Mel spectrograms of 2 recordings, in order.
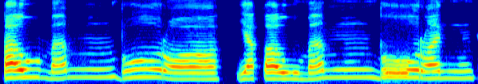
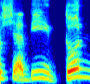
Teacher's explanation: نون ساکن یا تنوین کے بعد اگر با آ جائے تو نون کی آواز نہیں نکلے گی, میم کی آواز نکلے گی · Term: اقلاب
